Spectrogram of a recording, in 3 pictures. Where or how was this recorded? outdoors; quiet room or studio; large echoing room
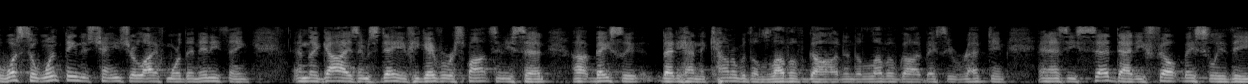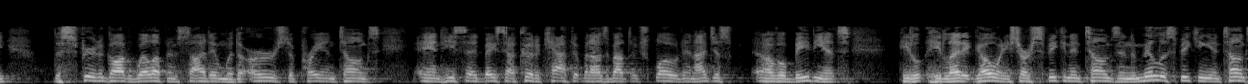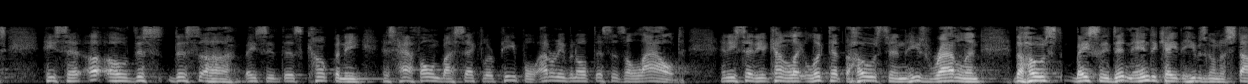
large echoing room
